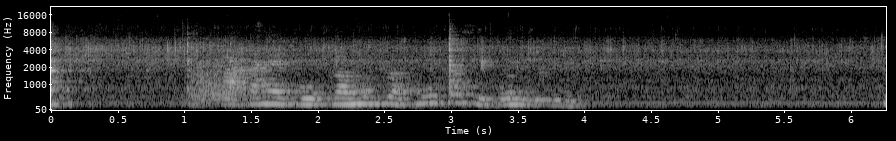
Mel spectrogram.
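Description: Eel fish sizzles and fries steadily in a hot wok, with stirring scrapes and clatter partway through; a voice hums briefly under the cooking noise.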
